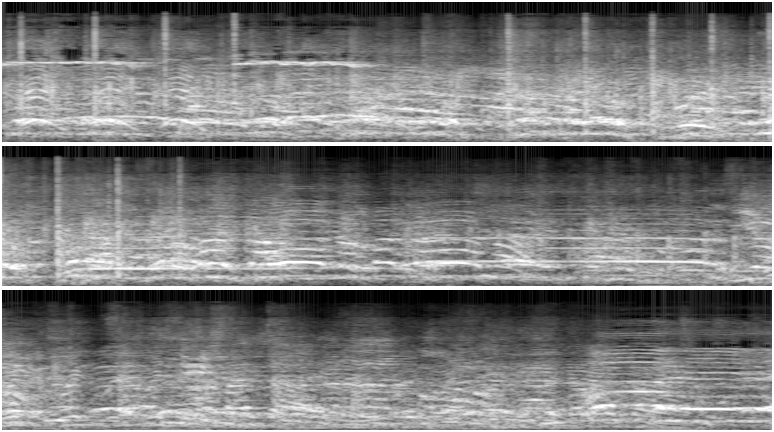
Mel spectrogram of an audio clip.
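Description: A crowd of young people sings and chants along loudly.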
